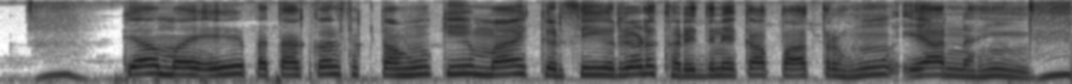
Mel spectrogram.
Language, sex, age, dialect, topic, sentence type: Hindi, male, 18-24, Awadhi Bundeli, banking, question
